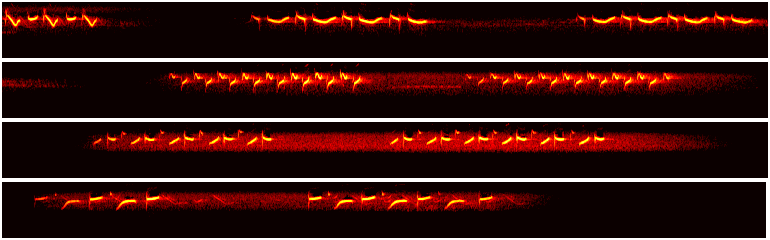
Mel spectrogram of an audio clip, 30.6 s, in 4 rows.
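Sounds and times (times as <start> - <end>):
marsh tit: 0.0 - 1.0, 2.5 - 4.3, 5.7 - 7.5, 9.3 - 11.3, 12.0 - 14.5, 16.2 - 21.7, 23.3 - 28.0.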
